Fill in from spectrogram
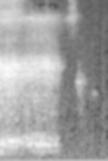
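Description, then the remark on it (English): A dog lets out an odd, raspy wheezing snort lasting about half a second, followed by a couple of faint, brief squeaky tones; fairly quiet, with no one talking. “sorry, that's my dog and uh, son. Uh, don't know what they're up to. very strange um, noise.”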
